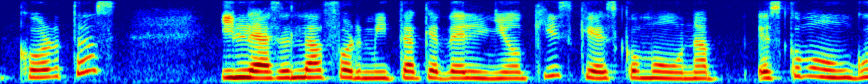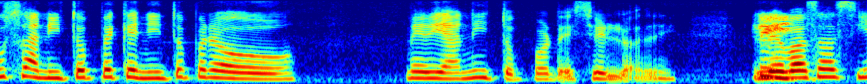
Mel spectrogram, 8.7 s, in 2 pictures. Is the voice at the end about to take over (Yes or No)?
No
